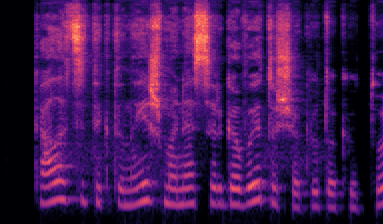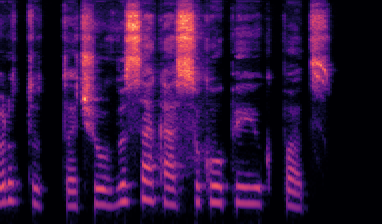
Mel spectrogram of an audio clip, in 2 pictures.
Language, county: Lithuanian, Klaipėda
